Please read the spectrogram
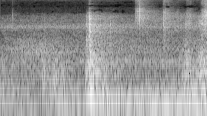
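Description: Metal clanking from hands working tools or parts in a car's front suspension: one sharp knock about a second in, then a few lighter clinks, over a steady low hum.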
